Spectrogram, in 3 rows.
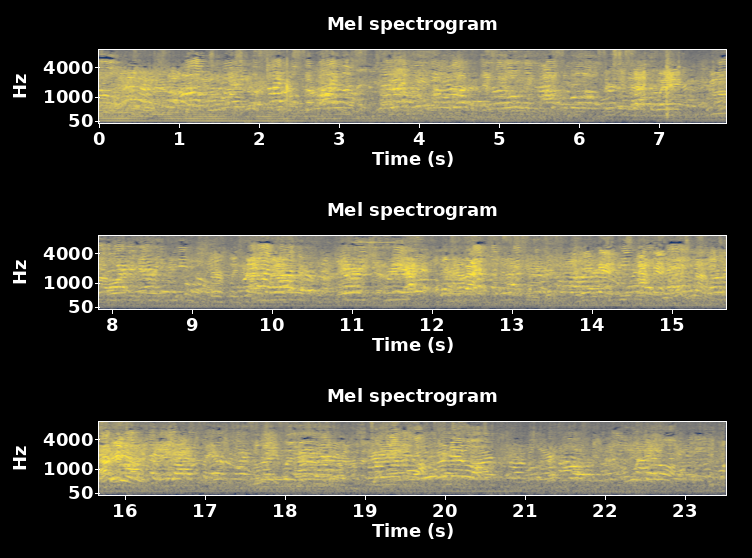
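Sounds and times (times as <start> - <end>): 
low rumble: 0.0 - 6.1
crowd of protesters being pushed back, hubbub of voices: 0.0 - 23.5.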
